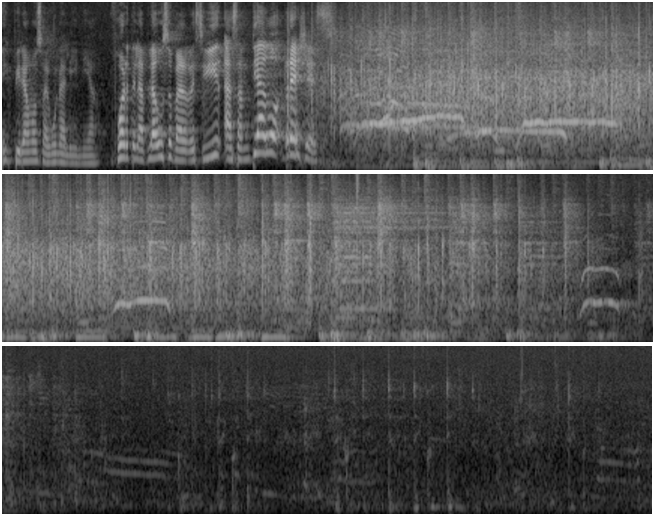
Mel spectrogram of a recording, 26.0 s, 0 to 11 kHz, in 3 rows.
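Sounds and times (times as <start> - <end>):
audience applauding: 4.1 - 17.5
walk-on music: 4.9 - 18.3.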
